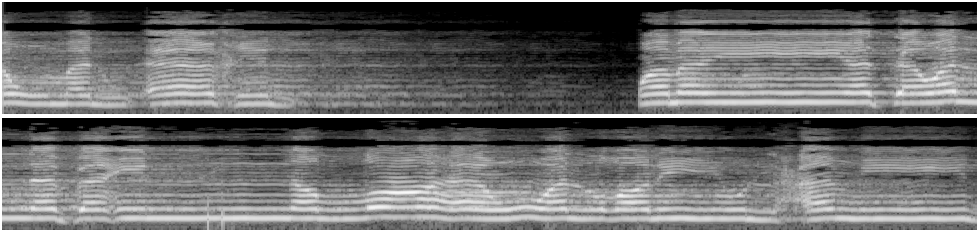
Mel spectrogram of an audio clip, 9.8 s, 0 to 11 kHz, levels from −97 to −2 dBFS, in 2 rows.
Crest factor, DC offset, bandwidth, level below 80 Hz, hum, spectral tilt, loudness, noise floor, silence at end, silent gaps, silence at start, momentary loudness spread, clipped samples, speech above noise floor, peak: 14 dB; under 0.1%; 8.6 kHz; -58 dBFS; none; -4 dB/octave; -17 LUFS; -62 dBFS; 0 s; none; 0 s; 10 LU; under 0.1%; 45 dB; -4 dBFS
